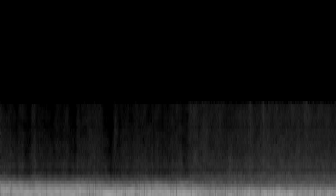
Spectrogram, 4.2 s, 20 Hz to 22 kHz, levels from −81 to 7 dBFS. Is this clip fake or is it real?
fake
